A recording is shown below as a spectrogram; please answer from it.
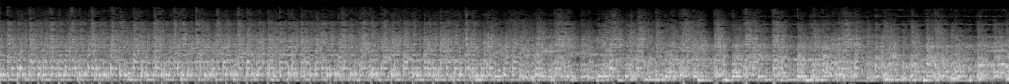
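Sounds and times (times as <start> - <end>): loud fast drumming: 0.0 - 10.0.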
